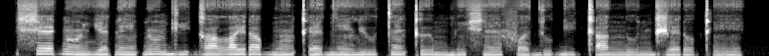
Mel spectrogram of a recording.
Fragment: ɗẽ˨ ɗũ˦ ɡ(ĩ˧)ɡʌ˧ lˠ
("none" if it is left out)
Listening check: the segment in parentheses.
i˧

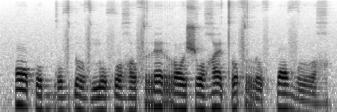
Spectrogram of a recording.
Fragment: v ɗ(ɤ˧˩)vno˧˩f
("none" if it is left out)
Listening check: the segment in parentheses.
ɤ˧˩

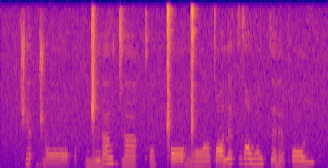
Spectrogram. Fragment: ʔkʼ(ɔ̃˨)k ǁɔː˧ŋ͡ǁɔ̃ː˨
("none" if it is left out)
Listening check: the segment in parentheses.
ɔ̃˨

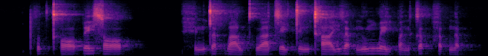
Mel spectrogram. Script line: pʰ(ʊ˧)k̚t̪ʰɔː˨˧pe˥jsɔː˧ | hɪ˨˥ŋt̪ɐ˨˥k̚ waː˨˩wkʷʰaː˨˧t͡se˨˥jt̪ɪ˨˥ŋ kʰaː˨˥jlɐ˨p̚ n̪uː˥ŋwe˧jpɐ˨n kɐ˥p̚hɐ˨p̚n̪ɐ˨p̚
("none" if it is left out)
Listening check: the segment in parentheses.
ʊ˧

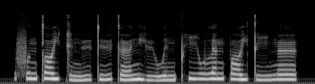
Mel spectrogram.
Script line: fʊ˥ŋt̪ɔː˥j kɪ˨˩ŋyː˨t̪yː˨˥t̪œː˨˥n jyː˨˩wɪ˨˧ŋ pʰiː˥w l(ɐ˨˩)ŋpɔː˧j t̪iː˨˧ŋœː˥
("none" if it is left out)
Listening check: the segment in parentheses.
ɐ˥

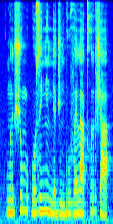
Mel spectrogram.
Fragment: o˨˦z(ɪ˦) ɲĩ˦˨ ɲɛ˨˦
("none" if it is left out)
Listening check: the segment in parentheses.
ɪ˦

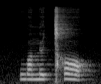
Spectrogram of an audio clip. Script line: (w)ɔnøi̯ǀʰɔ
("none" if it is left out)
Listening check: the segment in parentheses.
w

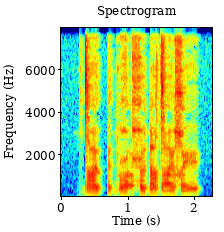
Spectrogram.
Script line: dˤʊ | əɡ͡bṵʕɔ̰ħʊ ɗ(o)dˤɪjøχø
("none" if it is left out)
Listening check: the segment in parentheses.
ɔ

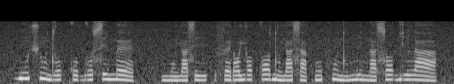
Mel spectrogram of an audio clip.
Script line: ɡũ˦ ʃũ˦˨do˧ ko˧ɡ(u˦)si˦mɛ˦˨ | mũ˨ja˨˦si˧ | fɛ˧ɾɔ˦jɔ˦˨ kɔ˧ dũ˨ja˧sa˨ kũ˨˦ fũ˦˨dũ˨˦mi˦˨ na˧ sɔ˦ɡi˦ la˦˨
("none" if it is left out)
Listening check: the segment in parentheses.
o˦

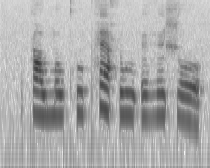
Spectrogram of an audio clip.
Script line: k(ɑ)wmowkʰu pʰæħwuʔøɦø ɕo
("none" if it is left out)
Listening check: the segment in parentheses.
ɑ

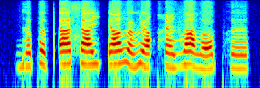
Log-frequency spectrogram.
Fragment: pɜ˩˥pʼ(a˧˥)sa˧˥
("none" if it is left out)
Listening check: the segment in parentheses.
a˧˥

